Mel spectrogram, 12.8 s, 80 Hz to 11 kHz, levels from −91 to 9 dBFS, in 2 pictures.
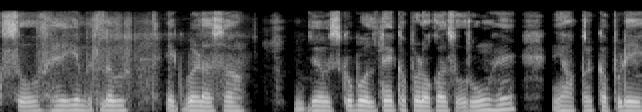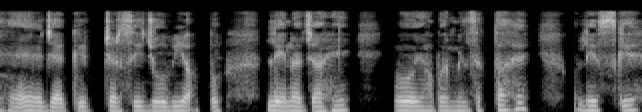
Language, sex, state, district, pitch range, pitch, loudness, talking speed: Hindi, male, Uttar Pradesh, Jyotiba Phule Nagar, 130-140 Hz, 130 Hz, -17 LUFS, 165 wpm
